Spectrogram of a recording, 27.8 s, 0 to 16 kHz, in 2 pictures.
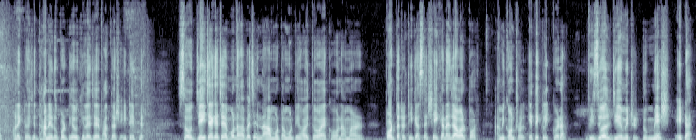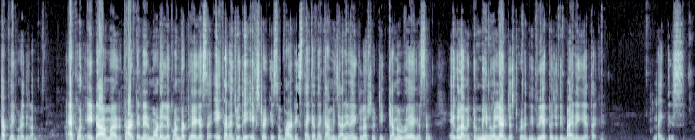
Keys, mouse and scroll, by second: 4.9 space, 5.1-8.1 middle drag, 8.4-9.5 shift+middle drag, 9.5 scroll up 1, 9.8-14.2 shift+middle drag, 14.8-15.8 middle drag, 15.8 g, 17.2-18.5 middle drag, 18.5 scroll up 2, 18.8 shift+middle click, 19.2-19.7 scroll up 2, 19.7 Tab, 20.3 click, 20.7 shift+middle click, 21.1 scroll up 1, 22.2 click, 23.7-25.2 middle drag, 25.2 click, 26.1 click, 27.0 Tab, 27.1 scroll down 1, 27.4 middle click.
